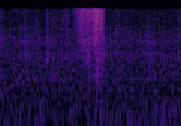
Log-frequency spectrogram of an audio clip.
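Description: Paper rustles briefly as a sheet is lifted.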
